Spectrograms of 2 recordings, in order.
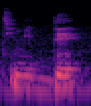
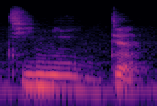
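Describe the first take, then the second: First: The final D sound is dropped. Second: The final D sound is clearly pronounced. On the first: The speaker calls it wrong. "I don't say timide" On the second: The speaker calls it right. "I say timide. That D is the D"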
